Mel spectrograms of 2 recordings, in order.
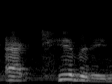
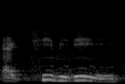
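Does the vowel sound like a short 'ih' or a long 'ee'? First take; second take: short ih; long ee. First: The vowel is a short 'ih' sound. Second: The vowel is a long 'ee' sound. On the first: The speaker calls it right. "I would say activity" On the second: The speaker calls it wrong. "not activity ... not e"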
